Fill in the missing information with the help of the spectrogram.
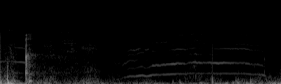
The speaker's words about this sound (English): All you can hear is the sound effects coming from her. Here, give me her. Give me the cat.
